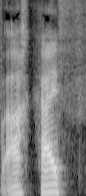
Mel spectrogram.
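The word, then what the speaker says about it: arXiv: Und da bin ich äh, die Journals durchgegangen in der Astronomie, da gibt es das sogenannte Archiv oder Archiv Xiv, Archive äh, ausgesprochen.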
